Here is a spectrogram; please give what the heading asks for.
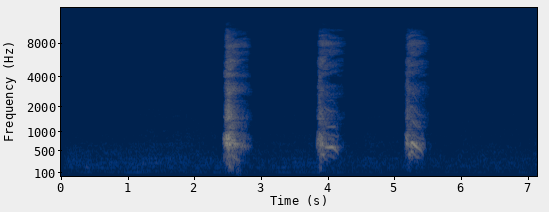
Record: exhalation_length: 7.2 s
exhalation_amplitude: 9636
exhalation_signal_mean_std_ratio: 0.27
survey_phase: beta (2021-08-13 to 2022-03-07)
age: 65+
gender: Female
wearing_mask: 'No'
symptom_none: true
smoker_status: Never smoked
respiratory_condition_asthma: false
respiratory_condition_other: false
recruitment_source: REACT
submission_delay: 2 days
covid_test_result: Negative
covid_test_method: RT-qPCR
influenza_a_test_result: Negative
influenza_b_test_result: Negative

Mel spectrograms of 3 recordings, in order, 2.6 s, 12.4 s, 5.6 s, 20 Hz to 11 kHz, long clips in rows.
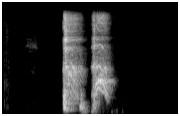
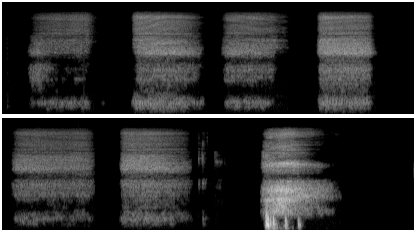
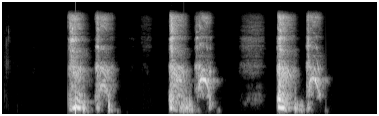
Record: cough_length: 2.6 s
cough_amplitude: 23192
cough_signal_mean_std_ratio: 0.32
exhalation_length: 12.4 s
exhalation_amplitude: 7262
exhalation_signal_mean_std_ratio: 0.32
three_cough_length: 5.6 s
three_cough_amplitude: 27101
three_cough_signal_mean_std_ratio: 0.37
survey_phase: beta (2021-08-13 to 2022-03-07)
age: 45-64
gender: Male
wearing_mask: 'No'
symptom_none: true
smoker_status: Never smoked
respiratory_condition_asthma: false
respiratory_condition_other: false
recruitment_source: REACT
submission_delay: 2 days
covid_test_result: Negative
covid_test_method: RT-qPCR
influenza_a_test_result: Negative
influenza_b_test_result: Negative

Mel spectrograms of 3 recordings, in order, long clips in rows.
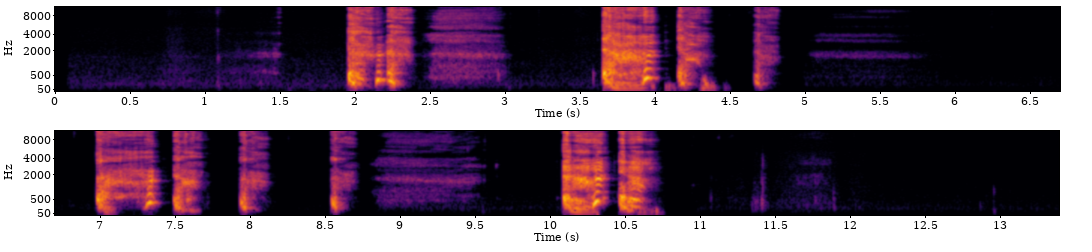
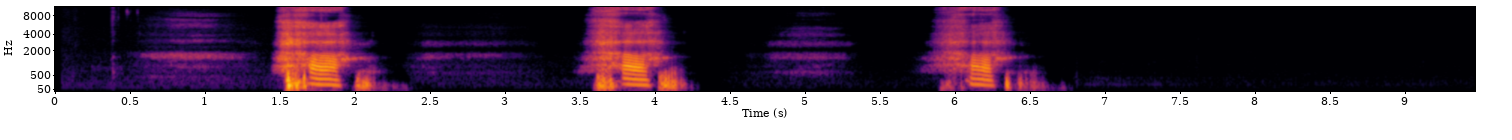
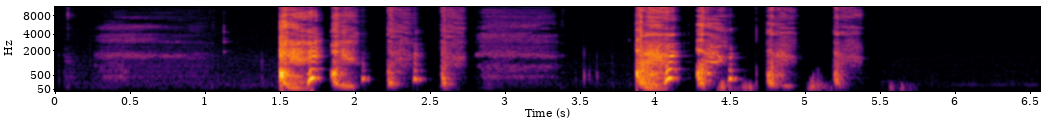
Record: three_cough_length: 13.4 s
three_cough_amplitude: 32768
three_cough_signal_mean_std_ratio: 0.27
exhalation_length: 9.5 s
exhalation_amplitude: 32768
exhalation_signal_mean_std_ratio: 0.26
cough_length: 6.6 s
cough_amplitude: 32768
cough_signal_mean_std_ratio: 0.28
survey_phase: beta (2021-08-13 to 2022-03-07)
age: 18-44
gender: Female
wearing_mask: 'No'
symptom_cough_any: true
symptom_new_continuous_cough: true
symptom_runny_or_blocked_nose: true
symptom_sore_throat: true
symptom_abdominal_pain: true
symptom_fatigue: true
symptom_fever_high_temperature: true
symptom_headache: true
symptom_change_to_sense_of_smell_or_taste: true
symptom_onset: 5 days
smoker_status: Never smoked
respiratory_condition_asthma: false
respiratory_condition_other: false
recruitment_source: Test and Trace
submission_delay: 2 days
covid_test_result: Positive
covid_test_method: RT-qPCR
covid_ct_value: 25.7
covid_ct_gene: ORF1ab gene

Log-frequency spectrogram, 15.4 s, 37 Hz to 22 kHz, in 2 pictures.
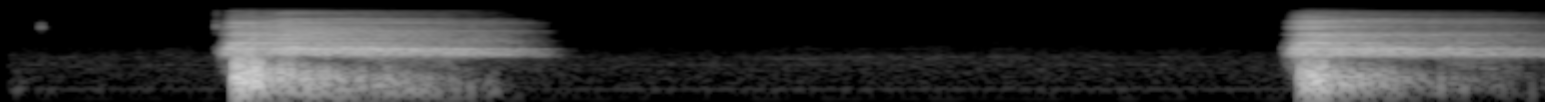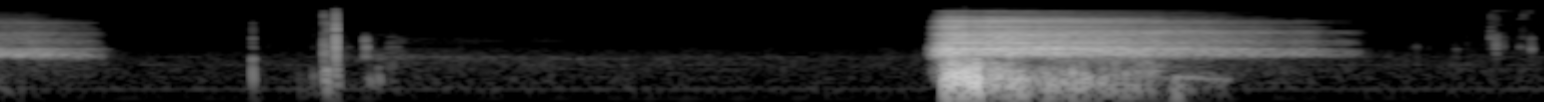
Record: exhalation_length: 15.4 s
exhalation_amplitude: 30660
exhalation_signal_mean_std_ratio: 0.39
survey_phase: beta (2021-08-13 to 2022-03-07)
age: 18-44
gender: Female
wearing_mask: 'No'
symptom_cough_any: true
symptom_runny_or_blocked_nose: true
symptom_shortness_of_breath: true
symptom_sore_throat: true
symptom_fatigue: true
symptom_onset: 3 days
smoker_status: Never smoked
respiratory_condition_asthma: false
respiratory_condition_other: false
recruitment_source: Test and Trace
submission_delay: 2 days
covid_test_result: Positive
covid_test_method: RT-qPCR
covid_ct_value: 18.9
covid_ct_gene: ORF1ab gene
covid_ct_mean: 19.4
covid_viral_load: 440000 copies/ml
covid_viral_load_category: Low viral load (10K-1M copies/ml)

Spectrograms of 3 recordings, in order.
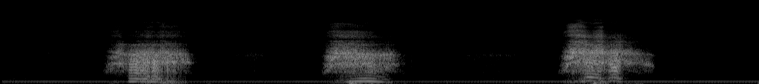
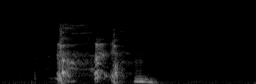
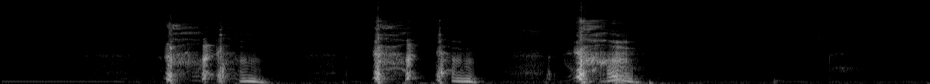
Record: exhalation_length: 7.6 s
exhalation_amplitude: 5433
exhalation_signal_mean_std_ratio: 0.49
cough_length: 2.6 s
cough_amplitude: 5662
cough_signal_mean_std_ratio: 0.4
three_cough_length: 9.3 s
three_cough_amplitude: 18352
three_cough_signal_mean_std_ratio: 0.34
survey_phase: beta (2021-08-13 to 2022-03-07)
age: 65+
gender: Male
wearing_mask: 'No'
symptom_none: true
smoker_status: Ex-smoker
respiratory_condition_asthma: false
respiratory_condition_other: false
recruitment_source: REACT
submission_delay: 2 days
covid_test_result: Negative
covid_test_method: RT-qPCR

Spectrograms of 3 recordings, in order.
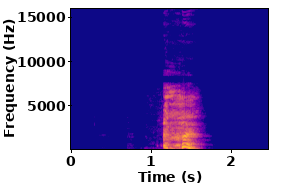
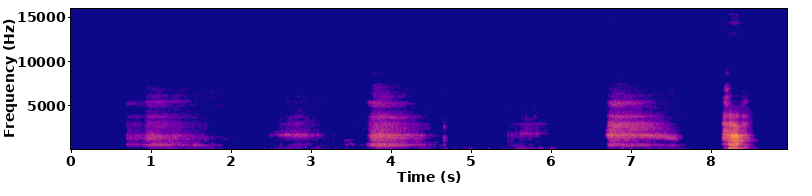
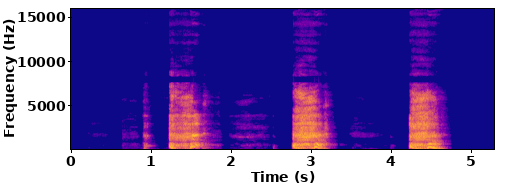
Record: cough_length: 2.5 s
cough_amplitude: 26903
cough_signal_mean_std_ratio: 0.28
exhalation_length: 9.0 s
exhalation_amplitude: 13573
exhalation_signal_mean_std_ratio: 0.21
three_cough_length: 5.3 s
three_cough_amplitude: 31898
three_cough_signal_mean_std_ratio: 0.39
survey_phase: alpha (2021-03-01 to 2021-08-12)
age: 45-64
gender: Female
wearing_mask: 'No'
symptom_fatigue: true
symptom_headache: true
symptom_onset: 12 days
smoker_status: Never smoked
respiratory_condition_asthma: false
respiratory_condition_other: false
recruitment_source: REACT
submission_delay: 1 day
covid_test_result: Negative
covid_test_method: RT-qPCR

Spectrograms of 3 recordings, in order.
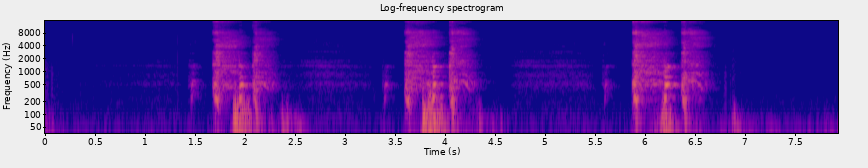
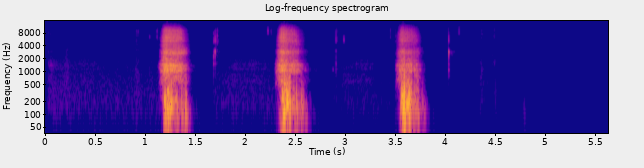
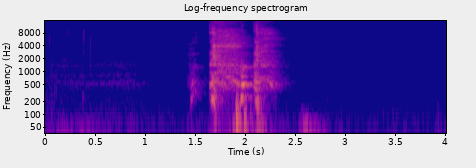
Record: three_cough_length: 7.9 s
three_cough_amplitude: 3373
three_cough_signal_mean_std_ratio: 0.38
exhalation_length: 5.6 s
exhalation_amplitude: 32768
exhalation_signal_mean_std_ratio: 0.23
cough_length: 4.0 s
cough_amplitude: 3004
cough_signal_mean_std_ratio: 0.31
survey_phase: alpha (2021-03-01 to 2021-08-12)
age: 18-44
gender: Male
wearing_mask: 'No'
symptom_none: true
smoker_status: Never smoked
respiratory_condition_asthma: false
respiratory_condition_other: false
recruitment_source: REACT
submission_delay: 3 days
covid_test_result: Negative
covid_test_method: RT-qPCR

